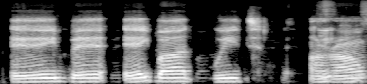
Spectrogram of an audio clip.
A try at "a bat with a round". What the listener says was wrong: Listen, when you read the A, you don't have to pronounce, o sea, no puedes hacer que sea una E completamente. Recuerda que esa A es una A tirando a E, pero no es una E completa. Es a bat with a round or oval frame.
